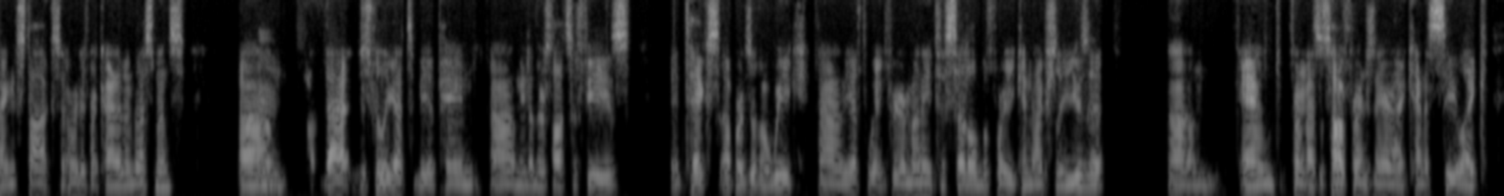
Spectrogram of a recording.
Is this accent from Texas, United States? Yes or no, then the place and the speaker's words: no; Kansas City, Missouri, United States; moved away as an adult; now in Chicago, United States; I grew up in Kansas City, in Missouri, kind of a Midwest kid.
